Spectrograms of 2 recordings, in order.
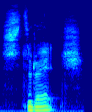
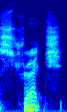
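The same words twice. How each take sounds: First: The word begins with an sh sound. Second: The word begins with a plain s sound.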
